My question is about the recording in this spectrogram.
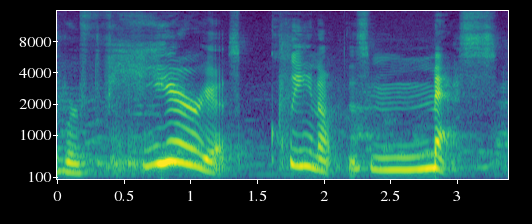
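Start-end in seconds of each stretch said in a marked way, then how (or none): none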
